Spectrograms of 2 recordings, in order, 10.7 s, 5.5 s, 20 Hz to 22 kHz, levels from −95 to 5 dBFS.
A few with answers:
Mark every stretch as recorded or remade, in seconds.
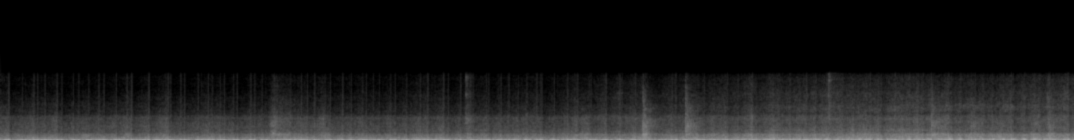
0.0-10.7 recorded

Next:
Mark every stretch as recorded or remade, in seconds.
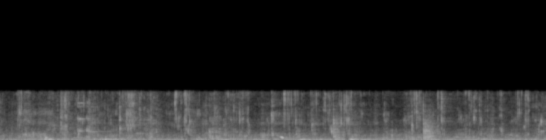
0.0-1.3 recorded; 1.3-2.2 remade; 2.2-4.5 recorded; 4.5-5.1 remade; 5.1-5.5 recorded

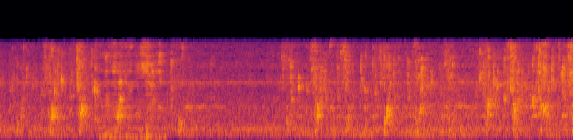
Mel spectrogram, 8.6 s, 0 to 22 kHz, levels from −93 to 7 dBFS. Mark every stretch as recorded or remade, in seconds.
0.0-1.5 recorded; 1.5-2.5 remade; 2.5-8.6 recorded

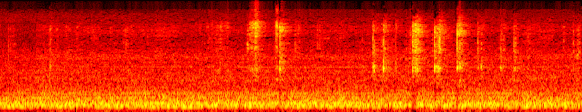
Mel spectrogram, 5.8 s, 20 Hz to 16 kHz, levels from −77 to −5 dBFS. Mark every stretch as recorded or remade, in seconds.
0.0-5.8 recorded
